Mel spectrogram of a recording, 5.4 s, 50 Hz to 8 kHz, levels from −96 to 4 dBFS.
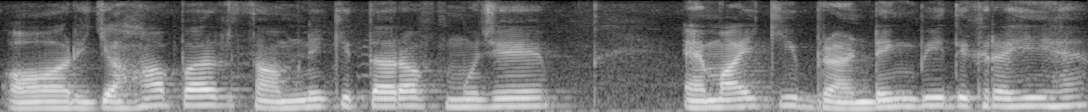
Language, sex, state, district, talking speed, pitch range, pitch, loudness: Hindi, male, Madhya Pradesh, Katni, 155 wpm, 135-165 Hz, 155 Hz, -13 LUFS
